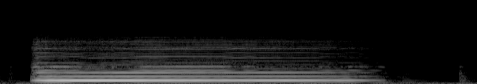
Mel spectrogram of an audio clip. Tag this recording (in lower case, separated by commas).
music, bowed string instrument, musical instrument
